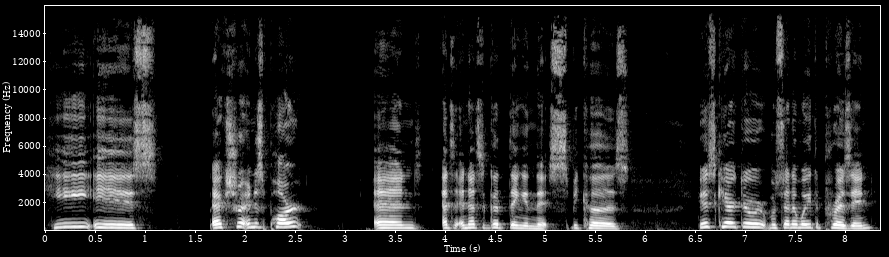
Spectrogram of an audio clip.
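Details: Self-reported speech impediment in an adult male reviewer, described as sounding like skipping words and not speaking perfectly at times; disfluent speech.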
